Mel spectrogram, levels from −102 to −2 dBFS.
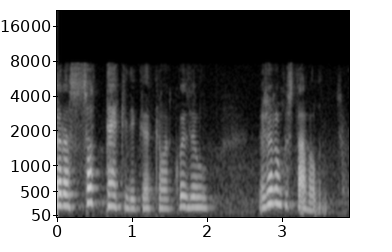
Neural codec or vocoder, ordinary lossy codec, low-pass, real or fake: none; none; none; real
